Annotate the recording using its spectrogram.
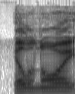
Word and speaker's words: Illinois: And Margaret, when you're out traveling and you hear, especially people south of the Mason-Dixon line, you hear them pronounce the S on Illinois, is that sort of like scratching your fingernails on the chalkboard? – Well, that and also words like often.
